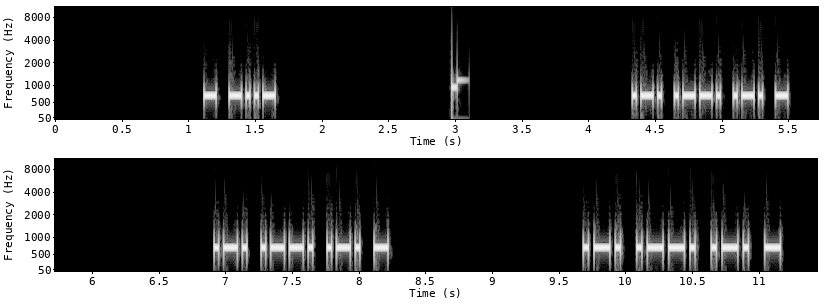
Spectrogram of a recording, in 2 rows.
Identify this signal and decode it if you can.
Morse code, heard as a keyed tone, about 33 wpm, 700 Hz. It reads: TX RPRT RPRT RPRT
